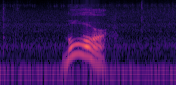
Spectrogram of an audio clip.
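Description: An older man exclaims a short word.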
